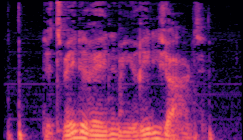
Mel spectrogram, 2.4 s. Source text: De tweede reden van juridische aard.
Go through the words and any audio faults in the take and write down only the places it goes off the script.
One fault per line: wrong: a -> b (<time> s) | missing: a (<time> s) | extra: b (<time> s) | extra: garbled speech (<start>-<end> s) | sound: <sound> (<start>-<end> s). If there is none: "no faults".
no faults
